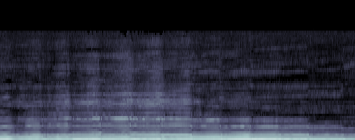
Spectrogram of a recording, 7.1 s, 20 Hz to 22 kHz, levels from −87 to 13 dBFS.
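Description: At 0.91 to 0.95 s and again at 6.25 to 6.28 s the music is briefly disturbed, each time for the length of one damaged frame: a corrupt frame concealed by the decoder, which patched it itself instead of producing a sharp squeak.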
